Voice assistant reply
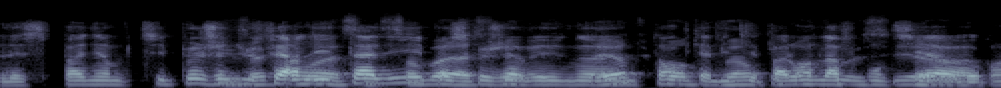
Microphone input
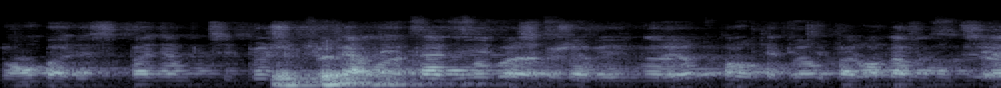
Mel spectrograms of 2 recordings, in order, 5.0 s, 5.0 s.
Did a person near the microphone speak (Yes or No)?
Yes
